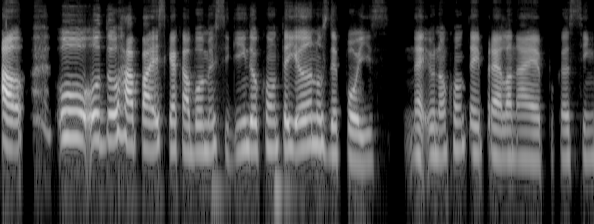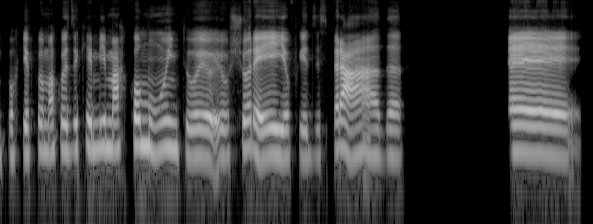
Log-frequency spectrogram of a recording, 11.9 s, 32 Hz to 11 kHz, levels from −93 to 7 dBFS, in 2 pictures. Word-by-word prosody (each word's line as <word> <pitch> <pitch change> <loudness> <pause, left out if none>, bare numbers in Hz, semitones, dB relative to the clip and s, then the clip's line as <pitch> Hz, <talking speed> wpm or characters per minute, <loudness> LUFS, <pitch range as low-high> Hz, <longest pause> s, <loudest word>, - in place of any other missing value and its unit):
ah, 225 -1 +10 0.3
o 295 -2 +4
o - - +3
do 280 +1 +3
rapaz 250 -6 +4
que - - -2
acabou 215 -2 -1
me 215 +2 -6
seguindo, 220 +1 -7
eu 225 - +1
contei 230 0 -1
anos 245 +2 +1
depois, 170 -5 -2 0.3
né, 195 -1 -3
eu 195 - -7
não 185 0 -6
contei 225 -3 -5
para 200 -2 -2
ela 185 0 0
na 180 0 -4
época, 170 +1 -6
assim, 180 0 -13
porque 190 +1 -8
foi 210 +3 -10
uma 205 +1 -6
coisa 220 -1 -6
que 230 +1 -4
me 230 +1 -5
marcou 235 +2 -2
muito, 230 -2 -5
eu 185 -1 0
eu 185 - -6
chorei, 195 -3 +1
eu 185 - -8
fui 180 0 -10
desesperada. 190 -1 -1 1.1
Eh. 205 0 +4
210 Hz, 185 wpm, -24 LUFS, 190-230 Hz, 1.1 s, ah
